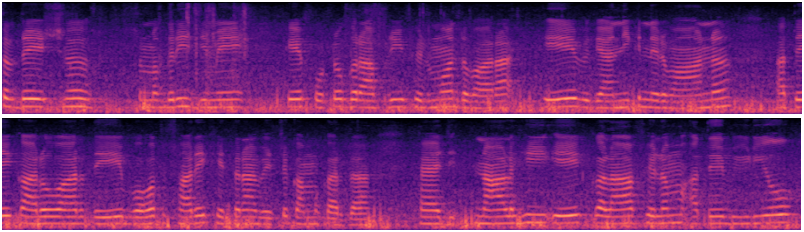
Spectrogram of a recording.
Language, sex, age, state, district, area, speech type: Punjabi, female, 30-45, Punjab, Mansa, rural, spontaneous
